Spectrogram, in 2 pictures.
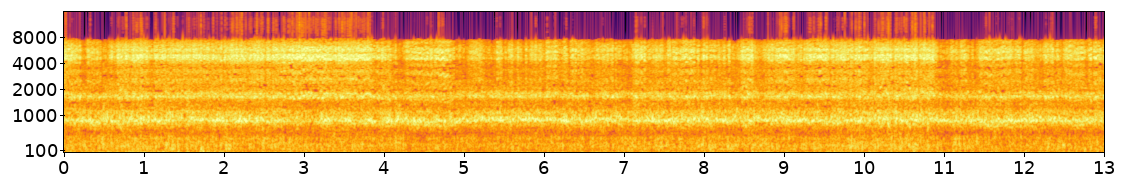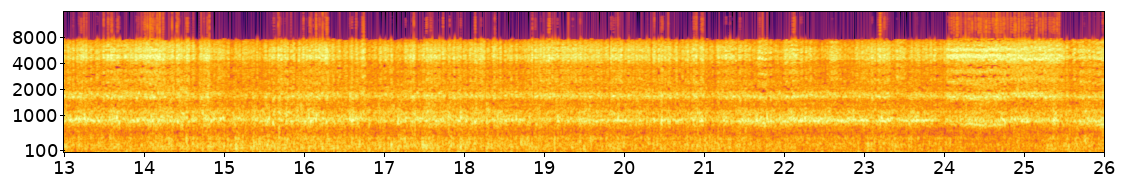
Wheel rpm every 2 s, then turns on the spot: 230, 230, 220, 230, 230, 230, 230, 240, 230, 230, 230, 230, 220.
none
